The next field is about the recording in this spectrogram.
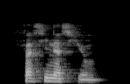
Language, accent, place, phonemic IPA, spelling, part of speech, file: French, France, Lyon, /fa.si.na.sjɔ̃/, fascination, noun, LL-Q150 (fra)-fascination.wav
- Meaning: fascination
